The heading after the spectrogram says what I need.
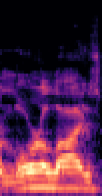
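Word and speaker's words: Loreley: I watched and then the second one's the laureles or lauraliz grasp I thought it was laureles grasp but in the movie they pronounce it Laura Li and uh no reversible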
